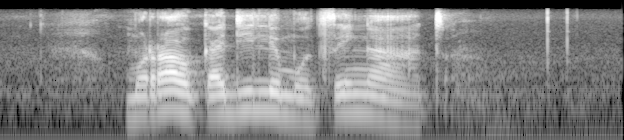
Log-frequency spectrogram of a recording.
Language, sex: Southern Sotho, male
